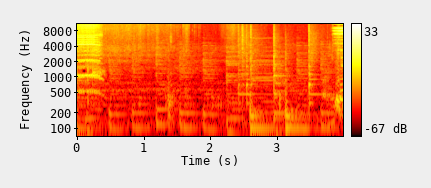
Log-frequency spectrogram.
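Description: A pushed game button's electronic sound effect cuts off about half a second in. After it, quiet background music with a low, steady beat.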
